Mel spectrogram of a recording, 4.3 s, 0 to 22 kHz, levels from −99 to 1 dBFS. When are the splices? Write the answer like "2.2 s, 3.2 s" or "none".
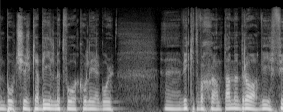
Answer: none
